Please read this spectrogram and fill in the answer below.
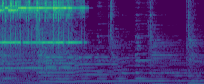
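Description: Background guitar music with a short, high bell-like ding at the start that fades within about a second: a timer chime marking the end of an exercise interval.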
